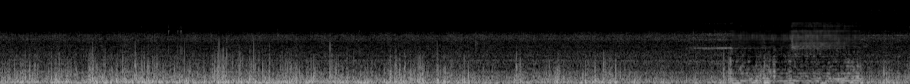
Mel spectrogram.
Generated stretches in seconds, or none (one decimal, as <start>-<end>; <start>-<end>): 7.3-8.6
